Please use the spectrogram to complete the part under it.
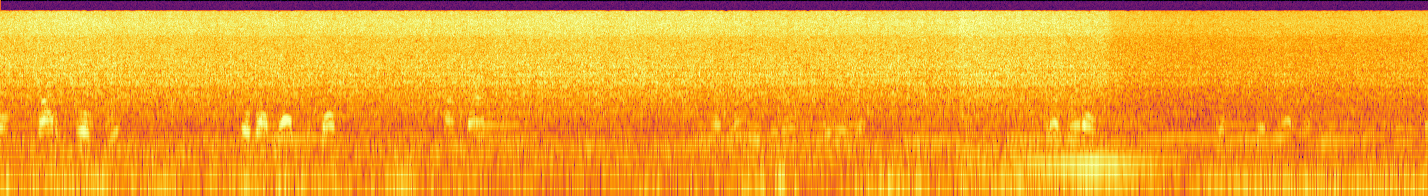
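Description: An elderly man talks calmly outdoors, close by.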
